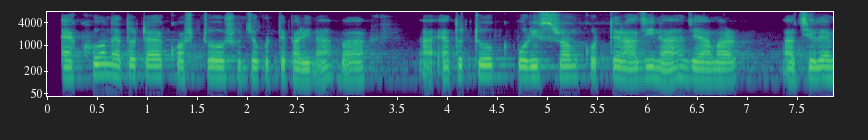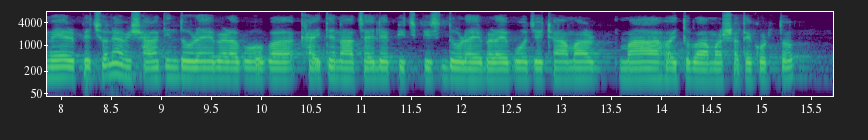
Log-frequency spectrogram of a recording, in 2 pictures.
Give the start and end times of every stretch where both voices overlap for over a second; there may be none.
none

